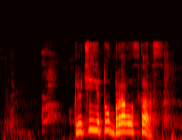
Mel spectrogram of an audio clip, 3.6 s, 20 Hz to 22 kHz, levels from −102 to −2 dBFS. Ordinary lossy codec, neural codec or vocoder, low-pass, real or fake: none; codec, 16 kHz, 16 kbps, FreqCodec, smaller model; 7.2 kHz; fake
